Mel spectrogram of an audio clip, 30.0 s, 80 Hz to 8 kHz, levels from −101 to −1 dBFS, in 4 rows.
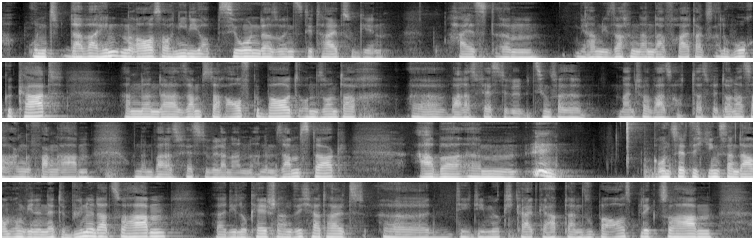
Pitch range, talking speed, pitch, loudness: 105-130 Hz, 170 wpm, 115 Hz, -21 LUFS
